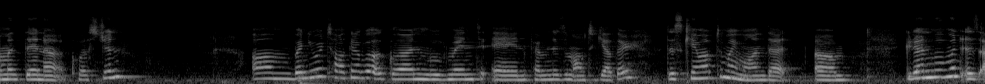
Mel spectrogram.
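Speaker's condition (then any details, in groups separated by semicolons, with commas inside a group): No condition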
